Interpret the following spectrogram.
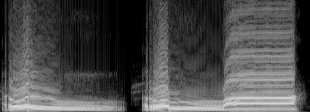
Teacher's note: La juga tidak dengan membulatkan bibir, tidak dengan loh, namun la biasa saja dengan menegangkan pangkal lidah supaya dia naik. La 2 ketuk.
